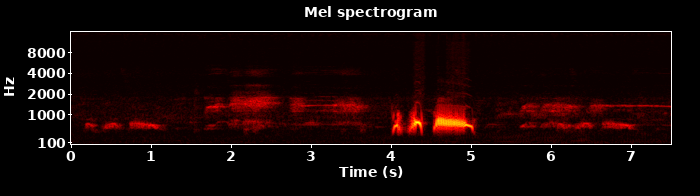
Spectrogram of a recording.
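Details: Spotted dove with the 'thúc' decoy coo for calling in wild doves: soft distant coos and faint chatter throughout, interrupted midway by a loud close phrase of two hoots and a long throaty coo.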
